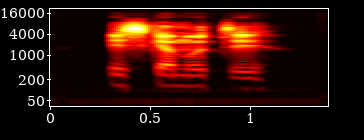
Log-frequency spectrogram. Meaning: 1. to conjure away, to make disappear 2. to snatch, to nick 3. to evade, dodge; to skip (a word, question, etc.) 4. to retract (landing gear)
- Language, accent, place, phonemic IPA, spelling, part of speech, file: French, France, Lyon, /ɛs.ka.mɔ.te/, escamoter, verb, LL-Q150 (fra)-escamoter.wav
